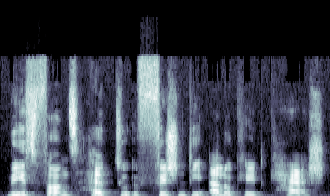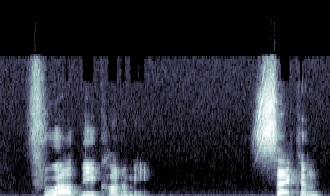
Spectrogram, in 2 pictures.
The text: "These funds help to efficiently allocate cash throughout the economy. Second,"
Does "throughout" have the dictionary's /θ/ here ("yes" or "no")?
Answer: yes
